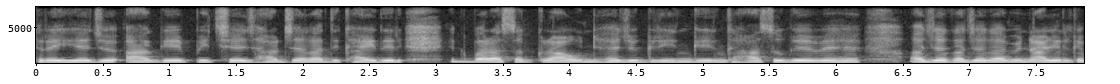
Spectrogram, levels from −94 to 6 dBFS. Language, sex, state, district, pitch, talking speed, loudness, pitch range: Hindi, female, Chhattisgarh, Bastar, 215 Hz, 220 wpm, -14 LUFS, 205-225 Hz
